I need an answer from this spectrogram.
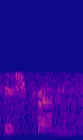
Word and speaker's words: Ishpeming: We stay at a little Airbnb in Ishpeming, or I think it's pronounced Ishpeming, up there, which is very near the old abandoned elf facility.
